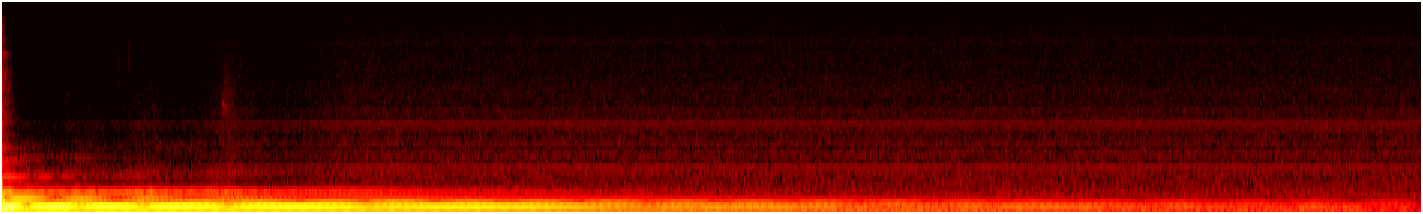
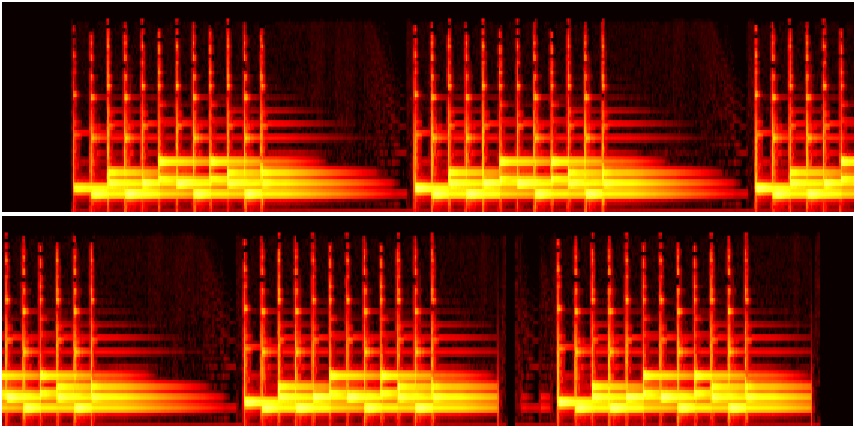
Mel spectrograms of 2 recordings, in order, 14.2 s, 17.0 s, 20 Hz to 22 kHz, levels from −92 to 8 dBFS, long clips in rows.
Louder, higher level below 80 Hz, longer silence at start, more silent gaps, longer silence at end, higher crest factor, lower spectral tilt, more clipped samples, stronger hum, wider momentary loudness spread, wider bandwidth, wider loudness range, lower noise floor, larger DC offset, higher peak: second, -20 LUFS vs -13 LUFS; first, -36 dBFS vs -60 dBFS; second, 0 s vs 0.7 s; second, none vs 13.57-13.64 s; first, 3.2 s vs 0.4 s; first, 20 dB vs 12 dB; first, -13 dB/octave vs -2.5 dB/octave; neither; neither; first, 26 LU vs 13 LU; second, 0.9 kHz vs 13.5 kHz; first, 25 LU vs 1 LU; about the same, -52 dBFS vs -50 dBFS; neither; about the same, -2 dBFS vs 0 dBFS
